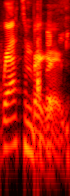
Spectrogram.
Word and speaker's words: Ratzenberger: Flea, though, which I didn't know, John, I'm sorry if I'm saying this name wrong, Ratzenberger. – Yeah, Ratzenberger.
